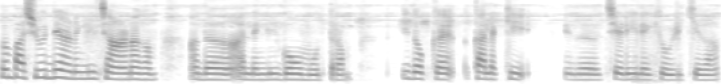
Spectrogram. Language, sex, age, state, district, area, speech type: Malayalam, female, 30-45, Kerala, Kottayam, rural, spontaneous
